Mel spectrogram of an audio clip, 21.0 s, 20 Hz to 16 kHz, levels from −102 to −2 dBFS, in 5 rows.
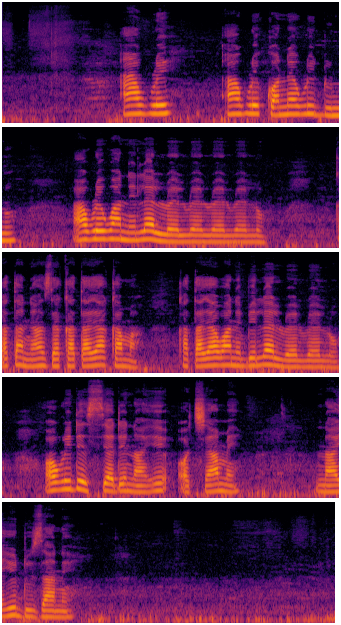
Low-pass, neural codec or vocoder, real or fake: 14.4 kHz; none; real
